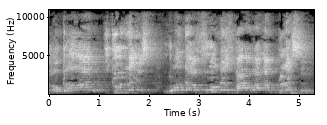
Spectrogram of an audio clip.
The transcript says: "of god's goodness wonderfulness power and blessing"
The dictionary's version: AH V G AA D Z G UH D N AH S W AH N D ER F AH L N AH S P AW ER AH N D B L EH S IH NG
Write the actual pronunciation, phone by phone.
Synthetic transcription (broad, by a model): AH G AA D G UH D N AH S W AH N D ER F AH L N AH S P AW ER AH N B L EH S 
